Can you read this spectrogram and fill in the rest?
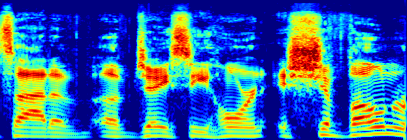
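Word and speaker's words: Shavon: of of JC horn shobon Ravel saone Revel uh by draft day I will figure out that the H is silent he is a better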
